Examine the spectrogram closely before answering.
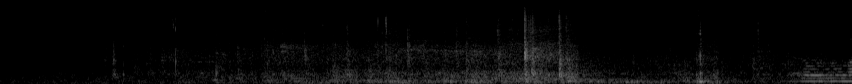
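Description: A congregation rises to its feet with shuffling and creaking of wooden pews.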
